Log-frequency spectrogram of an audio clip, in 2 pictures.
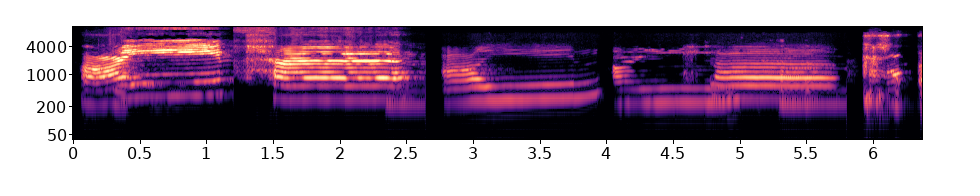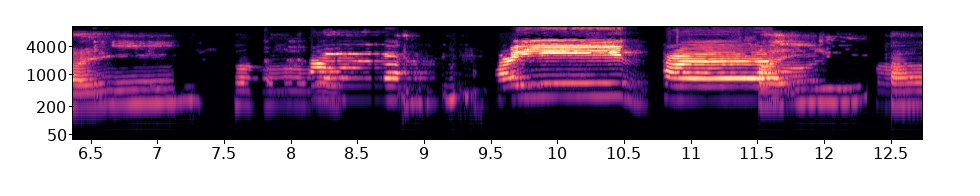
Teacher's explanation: আইন, হা। এই 2টা হরফই উচ্চারণ করার সময় গলার মাঝ বরাবর চাপ লাগবে।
